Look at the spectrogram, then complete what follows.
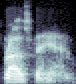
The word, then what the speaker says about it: Brosnahan: A lot of people, they look at her name and they don't know how to pronounce that name. It's Brosnahan.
